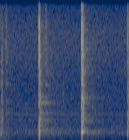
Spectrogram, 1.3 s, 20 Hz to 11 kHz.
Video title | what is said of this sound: 13/04/22 - 3º Ano EF - Ciências - Produzir e identificar sons - parte 2 | não diria que esse som é metálico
